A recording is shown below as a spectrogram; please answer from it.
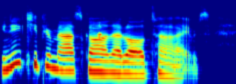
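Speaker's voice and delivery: condescending, talking-down, strict rule-enforcer tone. Quoting someone's rules about masks at the pub: imitating a condescending tone. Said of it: "and very condescendingly, like a real dick".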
